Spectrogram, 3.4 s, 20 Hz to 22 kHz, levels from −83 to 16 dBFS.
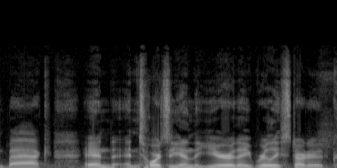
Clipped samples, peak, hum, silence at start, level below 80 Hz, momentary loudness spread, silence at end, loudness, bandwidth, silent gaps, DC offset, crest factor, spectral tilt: under 0.1%; -6 dBFS; none; 0 s; -56 dBFS; 8 LU; 0 s; -23 LUFS; 15.5 kHz; none; under 0.1%; 18 dB; -4.5 dB/octave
